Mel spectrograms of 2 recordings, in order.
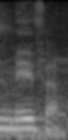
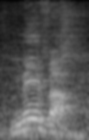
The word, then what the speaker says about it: Meva: Je m'appelle Meva. Meva. D'accord, hein, Chloé, Meva, c'est comme Maeva, mais on enlève le A.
